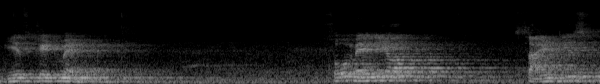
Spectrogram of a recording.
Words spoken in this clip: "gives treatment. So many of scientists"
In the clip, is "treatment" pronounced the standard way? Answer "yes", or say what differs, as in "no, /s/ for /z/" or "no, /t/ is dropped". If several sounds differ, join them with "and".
no, /ɹ/ is dropped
